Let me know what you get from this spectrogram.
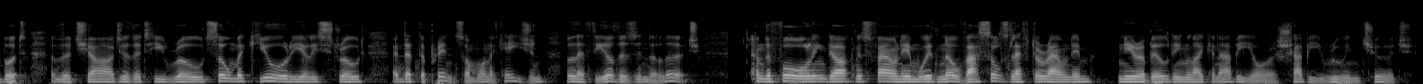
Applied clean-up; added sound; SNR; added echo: none; none; none; none.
